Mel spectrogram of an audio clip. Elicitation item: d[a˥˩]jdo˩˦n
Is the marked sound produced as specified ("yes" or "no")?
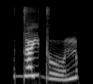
yes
